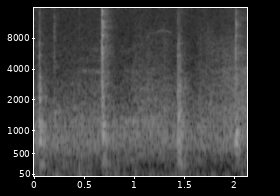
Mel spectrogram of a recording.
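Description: Faint footsteps on snow, about three soft steps roughly one every 0.7 seconds, over a low background hiss.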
